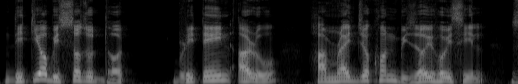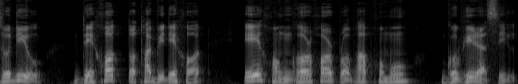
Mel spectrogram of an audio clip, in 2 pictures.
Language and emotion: Assamese, neutral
